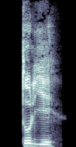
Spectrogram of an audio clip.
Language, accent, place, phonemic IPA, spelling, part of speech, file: French, France, Lyon, /to.lje/, taulier, noun, LL-Q150 (fra)-taulier.wav
- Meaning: hotel or bar owner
